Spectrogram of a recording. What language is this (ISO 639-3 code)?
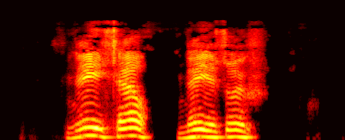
kbd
